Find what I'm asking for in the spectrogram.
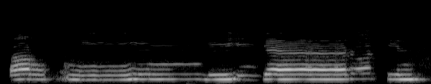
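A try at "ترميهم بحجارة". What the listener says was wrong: Ya, masih kurang mimnya ya. Tarmihim bihijaratin. Jadi untuk ngerem ngetrilnya huruf pro itu pakai bibir ya, maksudnya ditahan. Kalau masih tar, itu belum ditahan. Tau, tau, mi, tau. Kayak orang cadel aja. Tau, mihim bihijaratin.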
